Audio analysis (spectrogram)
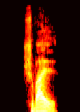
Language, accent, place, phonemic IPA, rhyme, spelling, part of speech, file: German, Germany, Berlin, /ˈʃval/, -al, Schwall, noun, De-Schwall.ogg
- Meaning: flood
